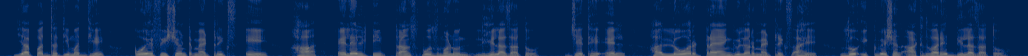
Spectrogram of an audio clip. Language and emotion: Marathi, neutral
